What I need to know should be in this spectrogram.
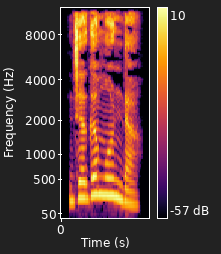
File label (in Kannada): "ಜಗಮೊಂಡಿ", Kannada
